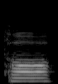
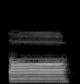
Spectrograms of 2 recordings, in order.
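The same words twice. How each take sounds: First: The first consonant has a puff of air. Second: The first consonant has no puff of air. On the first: "aspirated stops are stops produced with a puff of air" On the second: "we also have unaspirated stops"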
